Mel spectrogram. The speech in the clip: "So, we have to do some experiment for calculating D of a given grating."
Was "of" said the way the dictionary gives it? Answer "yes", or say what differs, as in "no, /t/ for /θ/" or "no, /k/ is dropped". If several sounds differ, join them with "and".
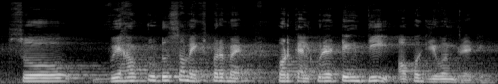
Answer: no, /p/ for /v/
